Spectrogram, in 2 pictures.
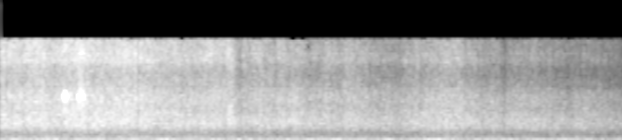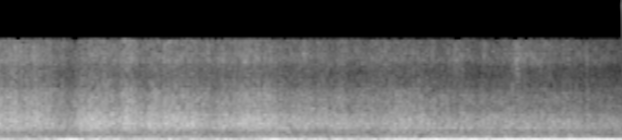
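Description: Windscreen wipers swish back and forth.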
